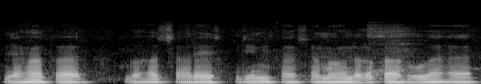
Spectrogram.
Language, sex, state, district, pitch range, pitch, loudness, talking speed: Hindi, male, Jharkhand, Ranchi, 100-105 Hz, 100 Hz, -18 LUFS, 125 wpm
